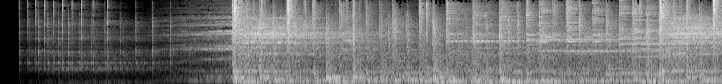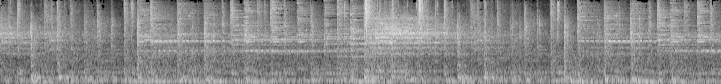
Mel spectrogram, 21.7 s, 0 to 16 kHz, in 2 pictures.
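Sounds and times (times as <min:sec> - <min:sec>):
suspended cymbals: 0:02.3 - 0:21.6.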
